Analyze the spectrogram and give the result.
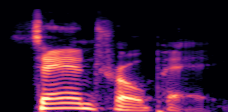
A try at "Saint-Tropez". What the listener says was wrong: All right, that's close. When you said "sand," the last one, it sounded like you put the emphasis on the wrong syllable.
